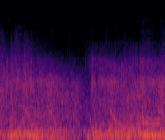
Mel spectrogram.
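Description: A beam weapon fires with a buzzing hum.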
